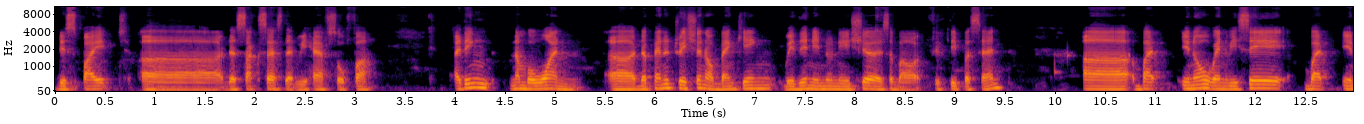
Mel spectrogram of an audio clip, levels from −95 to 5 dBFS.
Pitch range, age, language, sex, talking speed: 110-155 Hz, 20-39, Indonesian, male, 150 wpm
